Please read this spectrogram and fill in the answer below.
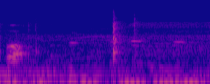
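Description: Background music with a steady bass line. About a second in, a sharp click with a fainter one just after comes from an electric Nerf blaster being worked while it holds no darts.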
